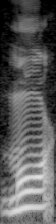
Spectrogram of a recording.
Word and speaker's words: Moir: the word "oh" and I say Moir. That's just how it comes out, even though I know it's like 2 syllables.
